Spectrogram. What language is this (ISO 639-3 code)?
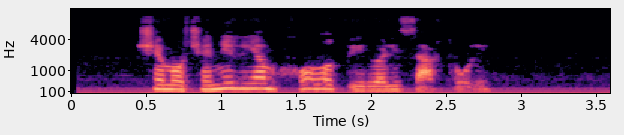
kat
